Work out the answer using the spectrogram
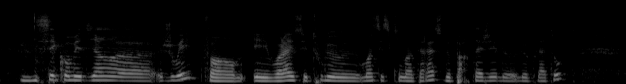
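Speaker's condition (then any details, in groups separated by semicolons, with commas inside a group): No condition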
